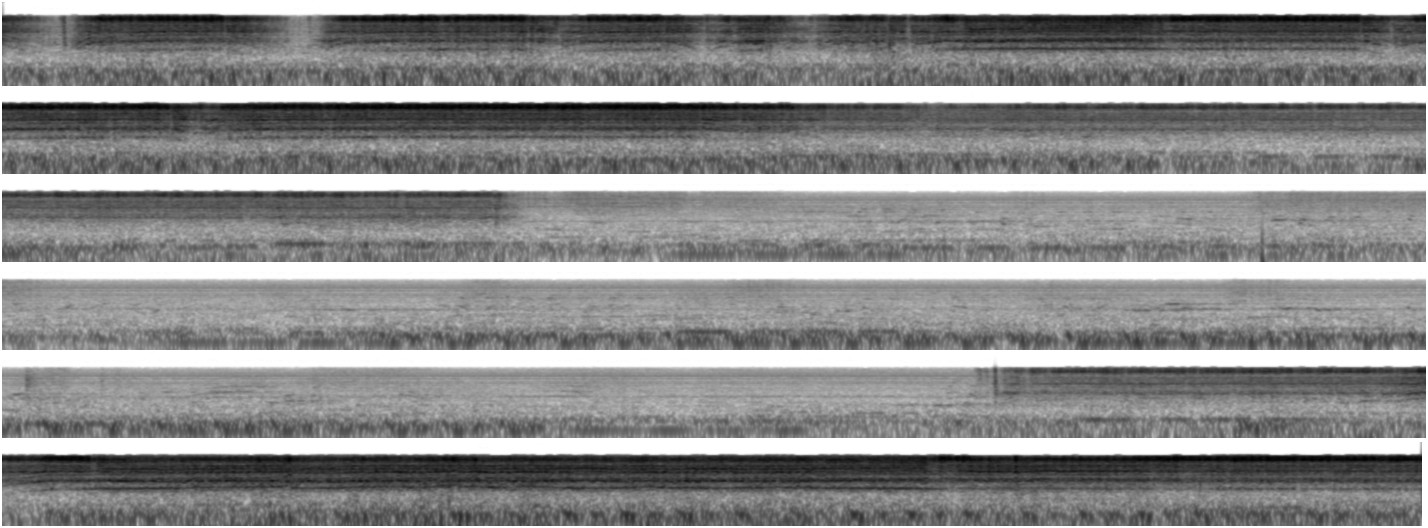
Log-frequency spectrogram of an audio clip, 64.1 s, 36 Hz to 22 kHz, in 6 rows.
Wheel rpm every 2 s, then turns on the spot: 60, 120, 100, 120, 160, 140, 140, 160, 100, 60, 70, 70, 50, 0, 0, 0, 0, 0, 0, 0, 0, 0, 0, 0, 0, 50, 80, 160, 160, 160, 160, 160.
none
